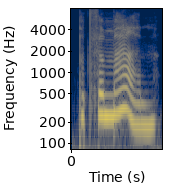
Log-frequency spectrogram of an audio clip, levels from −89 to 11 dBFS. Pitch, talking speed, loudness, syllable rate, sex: 230 Hz, 195 wpm, -15 LUFS, 4.0 syllables/s, female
